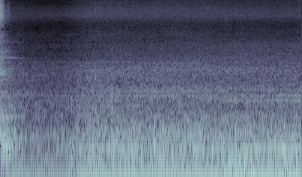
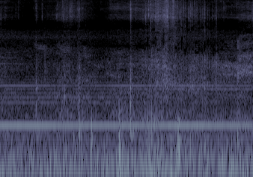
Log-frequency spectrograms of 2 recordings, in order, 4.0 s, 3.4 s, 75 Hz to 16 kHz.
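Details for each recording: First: AC condensing unit after replacing 60+5 µF dual run capacitor, running in rain. Strong steady low hum with even fan whoosh, no rattle or stalling; normal running. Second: Goodman AC condensing unit, no cooling; compressor hums steadily but fails to start. Capacitor found bulged, 60+5 µF dual run capacitor; failed run capacitor.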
